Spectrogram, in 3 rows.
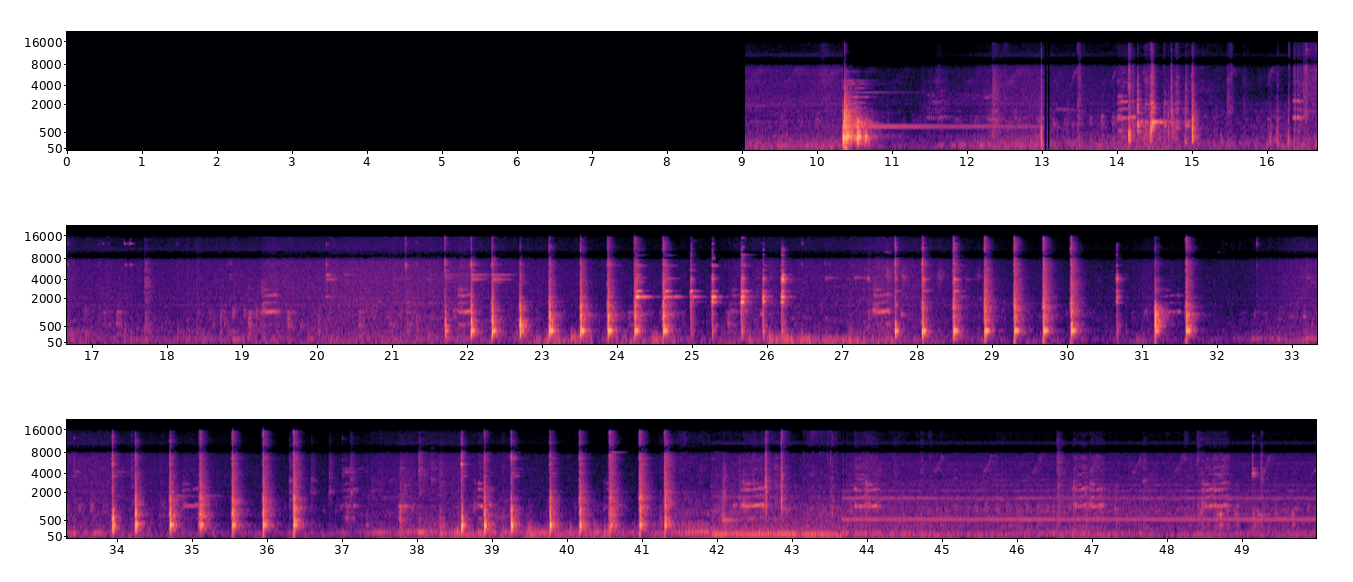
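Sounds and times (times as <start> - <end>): hammer ringing on steel bar: 10.4 - 12.7, 24.2 - 26.4.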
